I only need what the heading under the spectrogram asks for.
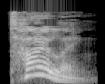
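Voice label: "tiling", British English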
